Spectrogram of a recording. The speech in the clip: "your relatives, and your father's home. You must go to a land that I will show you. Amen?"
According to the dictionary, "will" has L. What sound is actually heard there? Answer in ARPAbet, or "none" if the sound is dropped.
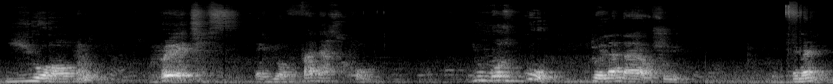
W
